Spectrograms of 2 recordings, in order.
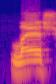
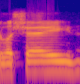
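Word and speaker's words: Lesche: good quality tools um lash or lache however you want to pronounce it as a good brand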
